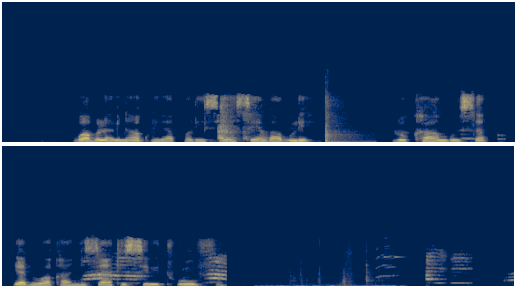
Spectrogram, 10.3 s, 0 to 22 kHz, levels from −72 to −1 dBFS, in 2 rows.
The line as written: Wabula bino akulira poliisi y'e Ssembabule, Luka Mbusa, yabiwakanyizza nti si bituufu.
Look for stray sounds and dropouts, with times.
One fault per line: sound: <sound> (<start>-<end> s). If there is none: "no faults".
sound: thud (3.2-3.8 s)
sound: squeak (7.6-9.2 s)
